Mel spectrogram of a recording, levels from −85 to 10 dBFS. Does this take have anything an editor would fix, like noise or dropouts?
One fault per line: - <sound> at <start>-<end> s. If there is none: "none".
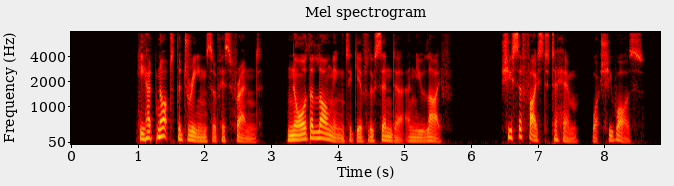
none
